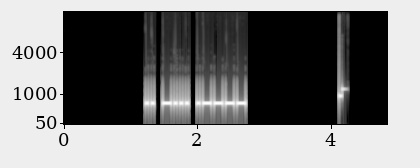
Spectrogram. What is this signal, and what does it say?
Morse code, heard as a keyed tone, about 28 wpm, 690 Hz. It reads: IB1
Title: Three Challenging Letter-Number Combinations 28wpm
